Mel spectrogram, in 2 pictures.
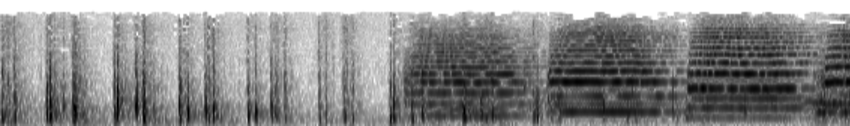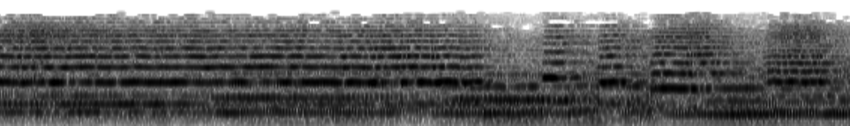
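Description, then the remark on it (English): A quick, rhythmic patter of galloping hooves, the horse Thunder chasing a pinto, sounds for a couple of seconds, then a loud, sustained burst of orchestral music takes over and carries on to the end. “Take after him, Thunder. Eat up little beaver's dust.”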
